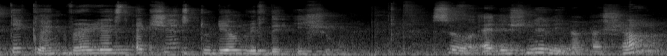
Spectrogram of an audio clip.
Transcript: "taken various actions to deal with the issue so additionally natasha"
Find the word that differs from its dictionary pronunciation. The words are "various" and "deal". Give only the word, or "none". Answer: none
